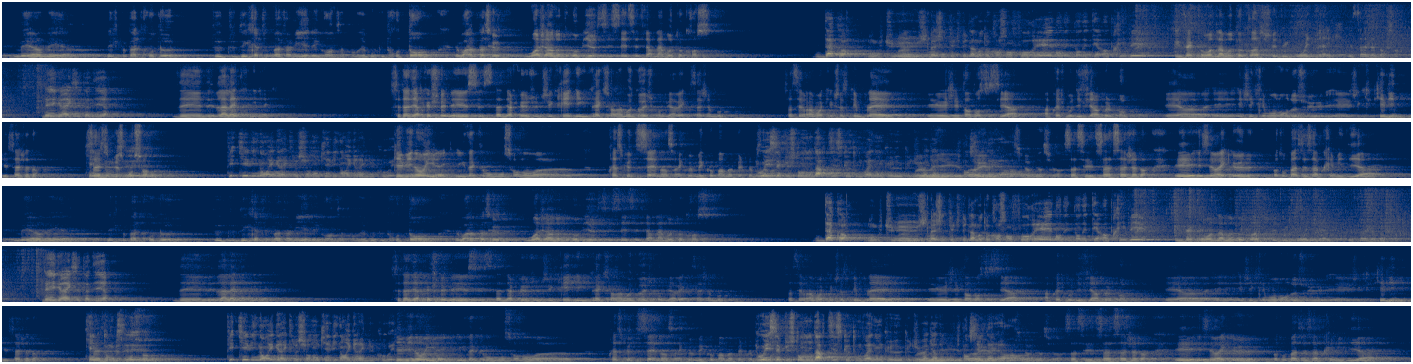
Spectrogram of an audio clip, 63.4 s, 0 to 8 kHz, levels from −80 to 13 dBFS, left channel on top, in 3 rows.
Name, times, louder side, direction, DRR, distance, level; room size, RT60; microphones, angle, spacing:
voice 1, 0.2-2.6 3.2-6.4 6.8-7.5 7.8-10.6 13.4-13.7 17.6-20.8 23.7-25.2 27.0-32.0 32.9-34.5 35.0-36.4 36.8-38.0 38.6-42.8 43.5-44.6 48.2-50.8 51.4-53.9 55.9-61.1 61.3-63.0, left 2 dB, 60° left, 7 dB, 1.7 m, -28 dB
voice 2, 12.2-17.2 21.7-22.8 43.5-44.5 45.6-48.2 53.6-57.8, right 2 dB, 30° right, 7 dB, 1.5 m, -28 dB
sound 1, 16.6-22.3, right 2 dB, 80° right, 6.2 m, -45 dB
26.0 x 25.5 x 7.1 m, 2.2 s
head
